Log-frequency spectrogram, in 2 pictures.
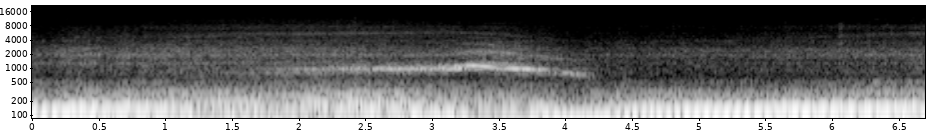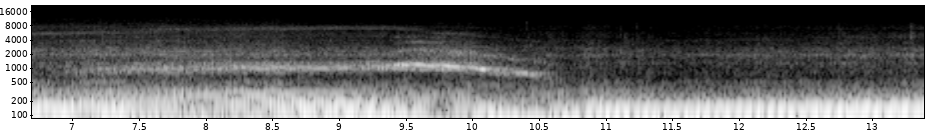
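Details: Turbocharged camper van that began making a very loud noise while driving: deep loud roar swells as it pulls away and accelerates, whistle rising and falling each gear; exhaust leak under load.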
